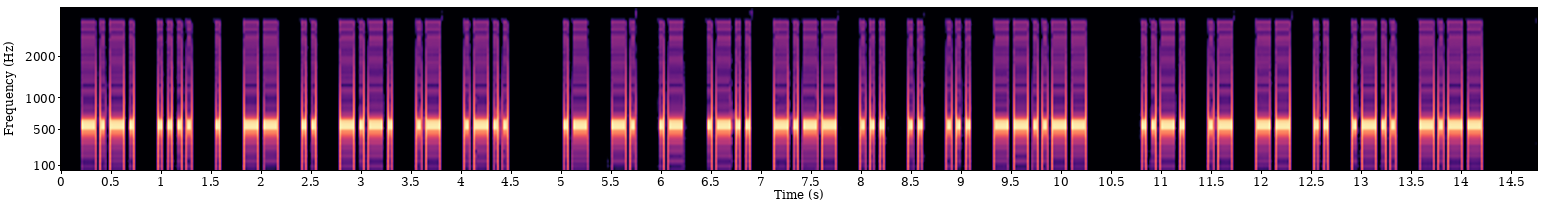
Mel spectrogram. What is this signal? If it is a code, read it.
Morse code, heard as a keyed tone, about 25 wpm, spaced as for 20 wpm, 550 Hz. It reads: CHEMICAL ANALYSIS, FAMILY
